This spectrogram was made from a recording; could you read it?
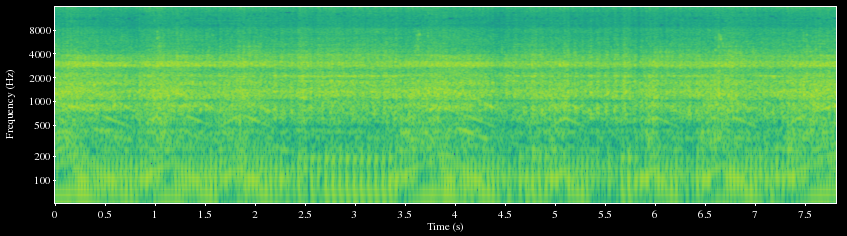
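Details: Honda Beat FI v2 scooter, CVT side noisy where it previously wasn't, idling with case cover off: fast even chatter with rattly edge; something loose in the CVT, cause suspected, not confirmed.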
